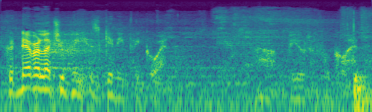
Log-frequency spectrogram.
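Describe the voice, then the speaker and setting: An actor playing a bitter, arrogant scientist villain in a video game, with a sneering, grandiose manner. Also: male voice, medium pitch, sing-song, a little fast, in a large hall, very noisy. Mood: mocking. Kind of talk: video game cutscene acting.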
